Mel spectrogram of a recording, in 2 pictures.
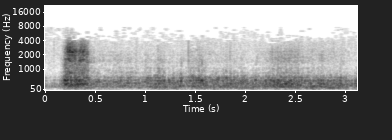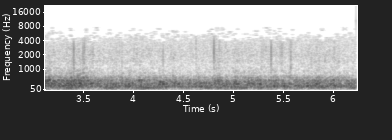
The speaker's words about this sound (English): This storm is rising in intensity every minute.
